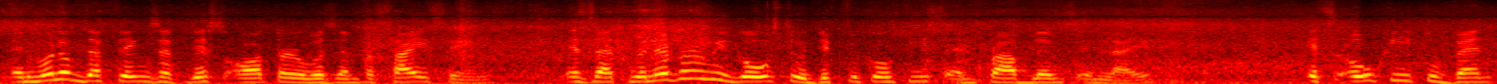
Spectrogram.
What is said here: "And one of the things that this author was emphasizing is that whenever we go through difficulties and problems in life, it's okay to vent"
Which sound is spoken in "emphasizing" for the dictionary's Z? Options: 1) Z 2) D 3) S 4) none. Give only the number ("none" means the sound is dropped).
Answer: 3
